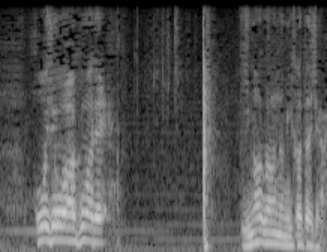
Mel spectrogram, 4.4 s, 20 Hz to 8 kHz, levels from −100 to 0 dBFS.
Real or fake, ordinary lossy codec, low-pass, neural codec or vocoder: real; none; 7.2 kHz; none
